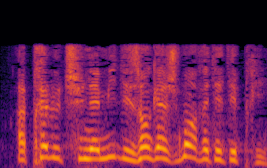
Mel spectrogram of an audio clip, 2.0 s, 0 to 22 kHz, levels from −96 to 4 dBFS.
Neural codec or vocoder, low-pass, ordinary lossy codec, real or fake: none; 7.2 kHz; none; real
